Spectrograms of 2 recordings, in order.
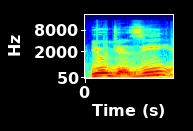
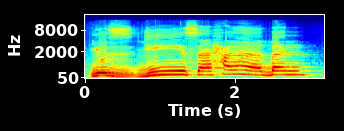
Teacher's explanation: Yang betul adalah yuzji, zai-nya alirkan dulu, baru ke ji. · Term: huruf zai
